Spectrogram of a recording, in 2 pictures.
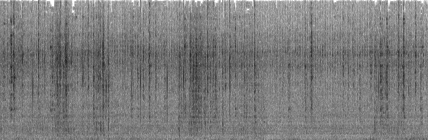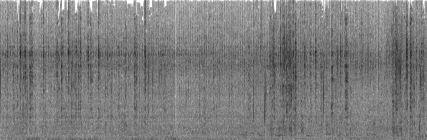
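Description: Steady noise of riding a bicycle on a paved trail: wind on the microphone and tyre rumble, with scattered small clicks and rattles.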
